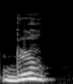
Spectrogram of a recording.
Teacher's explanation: Donc pour le son on, la bouche fermée, les lèvres arrondies, la langue en arrière, et l'air passe aussi par la bouche et par le nez. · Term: voyelle nasale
